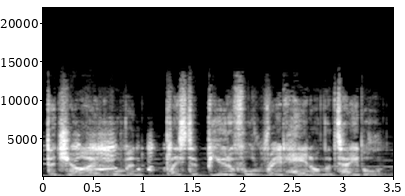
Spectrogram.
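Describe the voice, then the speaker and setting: Animated woman reading a children's story. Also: extremely low pitch, normal speed, over loud music. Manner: animated, expressive narration.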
